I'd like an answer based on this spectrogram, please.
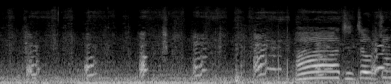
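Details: Jjongi, a 17-year-old Shih Tzu with dementia, acting up at night indoors: short, clipped cries that end in one drawn-out, sliding wail, with a low hum behind.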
